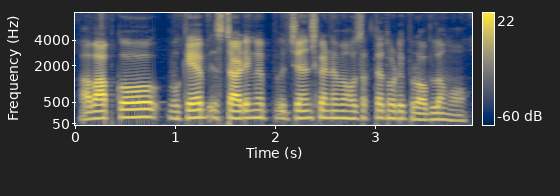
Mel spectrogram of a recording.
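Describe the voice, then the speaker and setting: A man teaching Turkish grammar in a casual spoken lesson, slowly repeating each example and checking in often with the listener. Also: a little high, steady tone, a bit bright, clean tone, dry recording. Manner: slow, repeats each example with frequent "theek hai".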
